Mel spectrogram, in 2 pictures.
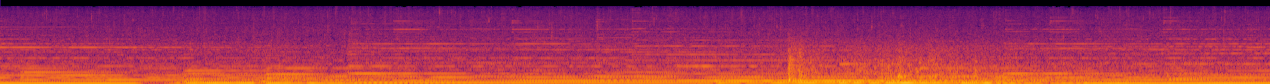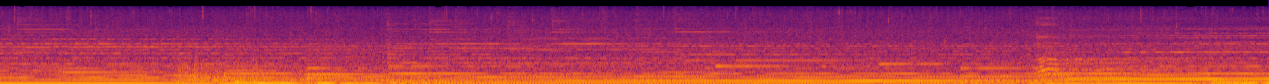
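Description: Steady rain with rumbles of thunder laid over slowed, reverb-heavy lofi music with sustained chords and a deep bass; the thunder swells about six and eleven seconds in.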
